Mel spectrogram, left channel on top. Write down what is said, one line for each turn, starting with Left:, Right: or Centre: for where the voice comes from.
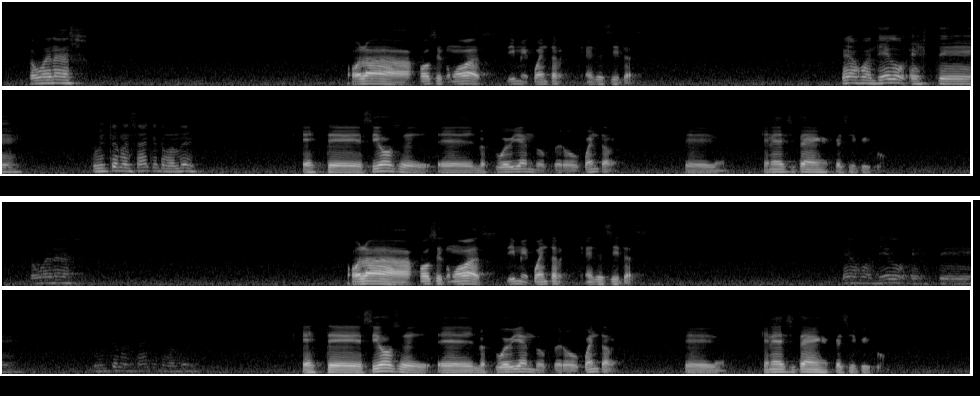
Left: Hola, buenas.
Right: Hola José, ¿cómo vas? Dime, cuéntame, ¿qué necesitas?
Left: Mira, Juan Diego, este, ¿tuviste el mensaje que te mandé?
Right: Este, sí, José, eh, lo estuve viendo, pero cuéntame, eh, ¿qué necesitas en específico?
